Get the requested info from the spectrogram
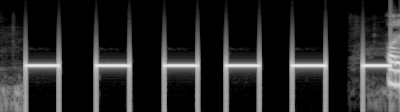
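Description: Electronic countdown beep of a quiz timer: one steady tone repeated six times about once a second, each beep about half a second long with silence between, counting down the time given to answer.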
